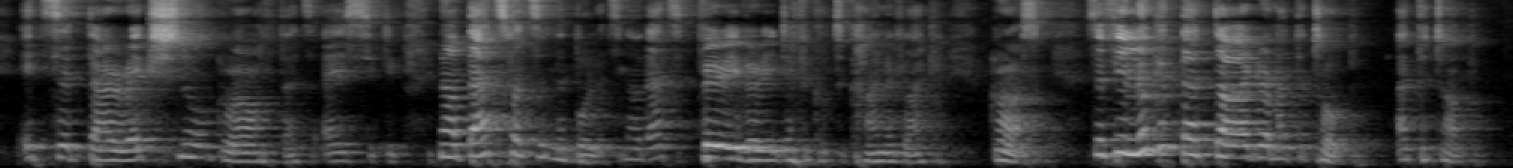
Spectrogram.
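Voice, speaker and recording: Lively woman speaker in a roomy hall. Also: medium pitch. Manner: lively, chatty, laughs at herself. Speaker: conference keynote speaker. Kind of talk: live tech talk on stage. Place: conference hall.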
